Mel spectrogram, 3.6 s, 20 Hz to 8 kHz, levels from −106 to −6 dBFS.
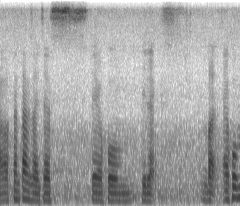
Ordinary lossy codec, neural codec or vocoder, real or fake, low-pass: Opus, 32 kbps; none; real; 7.2 kHz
